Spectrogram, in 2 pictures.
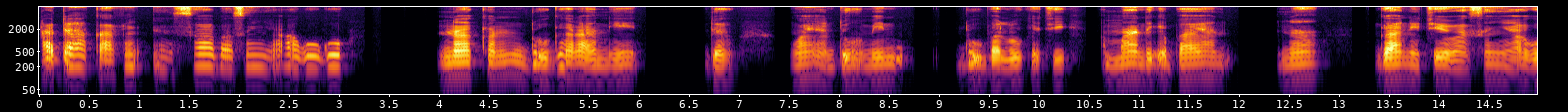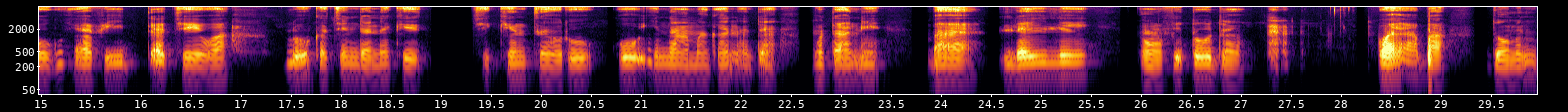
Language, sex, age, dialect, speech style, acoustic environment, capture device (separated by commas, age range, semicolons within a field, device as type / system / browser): Hausa, male, 18-24, Nigeria - Ibadan, relaxed, nature, mobile / Linux / Chrome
